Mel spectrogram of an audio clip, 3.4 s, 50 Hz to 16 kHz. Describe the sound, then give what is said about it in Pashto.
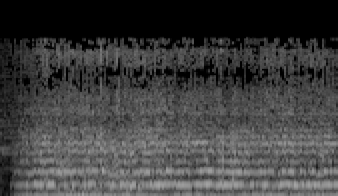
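Honey bees buzz loudly at beehives, a dense, steady, continuous drone that holds without a break throughout. “زه خپله فعلا 300 صندقه مچۍ لرم او همدارنګه د دغه خپل کاروبار نه ډېر راضي یم.”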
